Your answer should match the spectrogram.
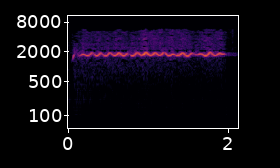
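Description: A person whistles one sustained, high note for nearly two seconds, with a quick wavering vibrato and nothing else around it.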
